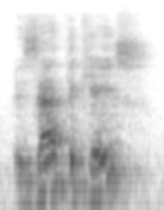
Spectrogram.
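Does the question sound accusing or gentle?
accusing. The question is asked in a hard, accusing tone. The asker is confronting the listener about wrongdoing. The speaker calls it wrong. "the tonality was different"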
